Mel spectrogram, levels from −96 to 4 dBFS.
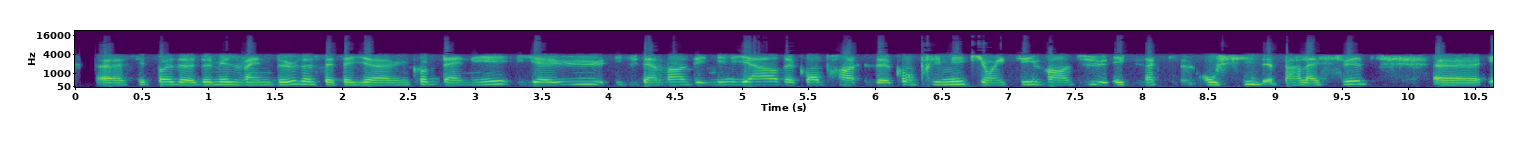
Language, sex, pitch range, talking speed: French, female, 175-215 Hz, 195 wpm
